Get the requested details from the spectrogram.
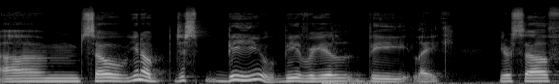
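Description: Ordinary pitch variation at a very slow pace. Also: man, fairly high pitch for a man. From Kuwait. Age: 20s. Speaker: singer-songwriter. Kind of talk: casual interview chat. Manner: halting, casual.

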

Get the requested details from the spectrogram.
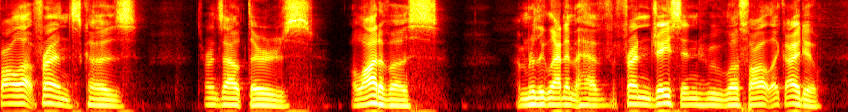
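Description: On a very clean recording with a silent background, a man with an American accent talks at a moderate pace in a medium pitch. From Arizona, Tucson. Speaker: podcast co-host. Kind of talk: casual chat. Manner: animated.

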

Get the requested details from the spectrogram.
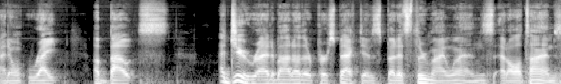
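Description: The recording is very clean, its background silent. A man speaks at a fairly quick pace, his fairly low pitch held in fairly even intonation. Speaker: metal band frontman and vocalist. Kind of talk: casual interview chat. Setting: studio.

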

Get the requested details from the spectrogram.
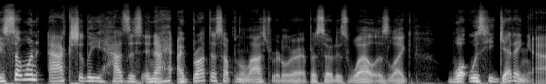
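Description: Recorded very cleanly against a silent background, with a dry, close sound and no echo, a man of medium pitch talks very fast with vocal fry and very wide pitch swings. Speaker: podcast co-host. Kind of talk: casual chat.

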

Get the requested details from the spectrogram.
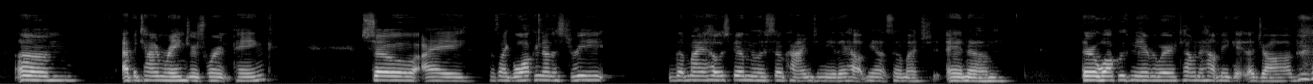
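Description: A woman with a Southern US accent, a medium pitch and a dark, mellow tone in monotone, flat intonation. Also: moderate pace. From US South. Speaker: professional soccer player. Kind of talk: casual interview.

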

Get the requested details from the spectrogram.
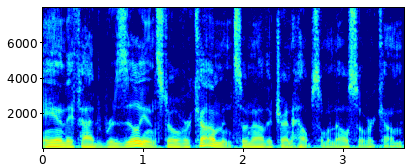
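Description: Talking at a very fast pace with an American accent, a man has a very deep, low pitch, ordinary pitch variation, and a somewhat breathy sound. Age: 30s. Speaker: professional MMA fighter and nonprofit founder. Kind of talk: casual interview.

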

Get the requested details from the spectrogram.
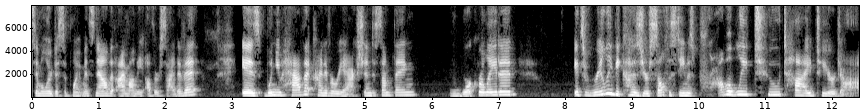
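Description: In a very clean recording with a silent background, a woman with an American accent speaks at a moderate pace in a plain, everyday voice, medium in pitch, with lively intonation. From Syracuse area, upstate New York. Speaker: TV news director, former news anchor. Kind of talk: casual interview.

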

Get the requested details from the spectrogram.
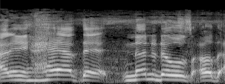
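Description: A man's raised, projected voice comes through over noticeable background noise. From Chicago, US. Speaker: independent musician and podcaster. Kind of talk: solo monologue, casual rant. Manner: rambling, conversational.

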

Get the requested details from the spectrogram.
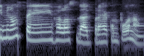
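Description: Here is a woman with a plain, everyday voice. Her pitch is fairly high and her intonation lively. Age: 20s. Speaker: football commentator and historian. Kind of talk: casual football discussion.

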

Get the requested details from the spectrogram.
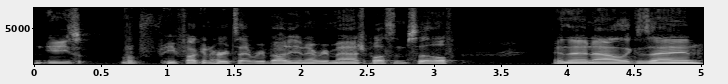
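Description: A man with a fairly low pitch talks at a fairly quick pace in a flat monotone, broken by long, frequent pauses, on a very clean recording with a silent background. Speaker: wrestling podcast co-host. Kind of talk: casual chat. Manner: mumbling.

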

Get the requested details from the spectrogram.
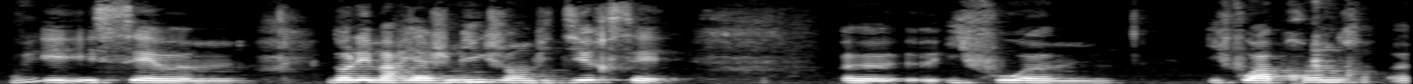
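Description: The tone is dark and mellow, the intonation flat and monotone. Speech comes very slowly, broken by long, frequent pauses. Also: woman, medium pitch for a woman. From France. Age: 30s. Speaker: couples coach. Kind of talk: podcast interview. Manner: halting.

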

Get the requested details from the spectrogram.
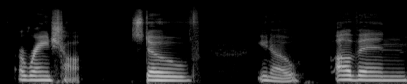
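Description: Here a woman with an American accent speaks at a medium pitch. The sound is dry and close with no echo, on a very clean recording with a silent background. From North Carolina, Randolph County. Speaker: local food systems extension agent. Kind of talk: casual interview.

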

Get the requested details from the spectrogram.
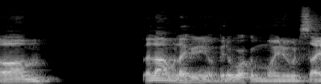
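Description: A man's very deep, low voice in a Limerick accent at a very fast pace. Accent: Irish (Limerick). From Ireland, West Limerick. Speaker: young entrepreneur and student. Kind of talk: casual interview chat. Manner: talkative, many fillers.

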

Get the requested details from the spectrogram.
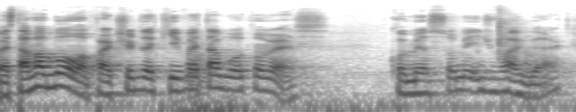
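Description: This man's moderately paced speech carries audible room echo. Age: 30s. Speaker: podcast co-host. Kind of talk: casual chat.

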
